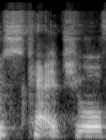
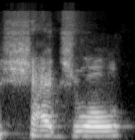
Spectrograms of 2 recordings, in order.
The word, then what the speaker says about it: schedule: they say with no schedule for discharge. So some people say schedule other people say schedule. Um I prefer to say schedule.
